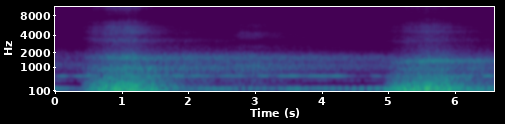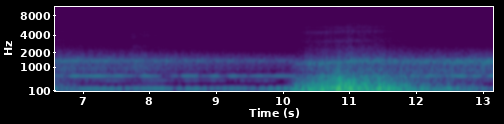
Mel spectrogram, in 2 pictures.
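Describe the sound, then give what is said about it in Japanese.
Breath blown close to the microphone in three soft, airy gusts spaced several seconds apart, each swelling and fading over a steady low tonal drone. “息を吹きかけられるたびに快感が湧き上がってくる。”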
